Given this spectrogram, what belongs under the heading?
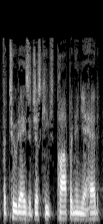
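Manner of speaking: usual speaking voice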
